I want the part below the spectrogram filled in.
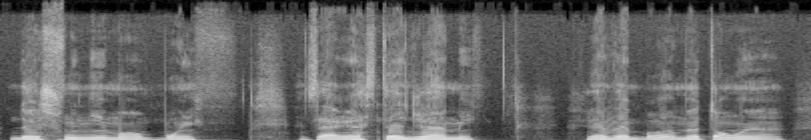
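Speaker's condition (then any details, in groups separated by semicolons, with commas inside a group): Amyotrophic lateral sclerosis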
